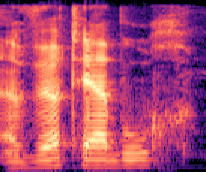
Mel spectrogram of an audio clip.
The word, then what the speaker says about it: Wörterbuch: Das Wörterbuch. Ici, c'est le CH à la fin qui fait R.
